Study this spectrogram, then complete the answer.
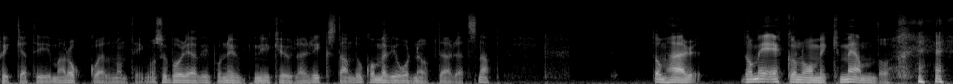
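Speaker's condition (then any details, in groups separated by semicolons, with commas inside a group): No condition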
